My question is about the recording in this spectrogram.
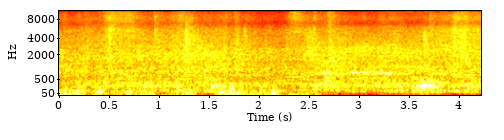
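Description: Steady rumbling room noise, with scattered soft rustles and knocks as papers are handled at the desks.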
